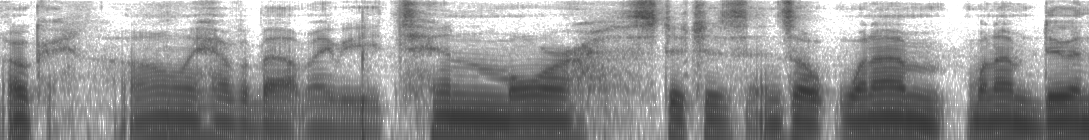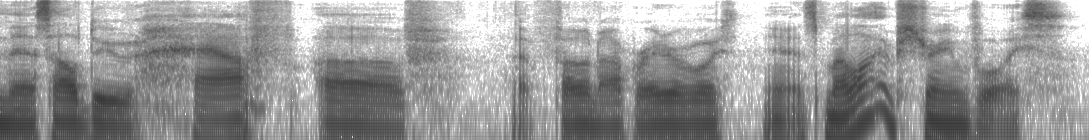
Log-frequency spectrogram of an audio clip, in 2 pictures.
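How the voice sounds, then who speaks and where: A man's voice: deep voice, unhurried, a little mellow. A man casually chatting on a livestream while stitching, explaining his steps and answering the chat. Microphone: webcam livestream setup.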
